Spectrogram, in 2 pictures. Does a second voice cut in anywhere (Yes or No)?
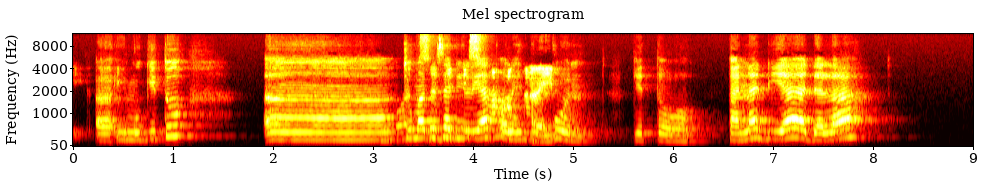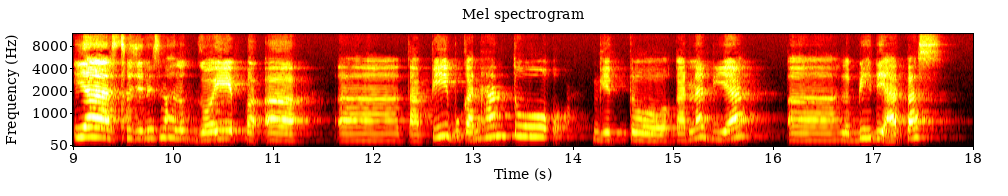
Yes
